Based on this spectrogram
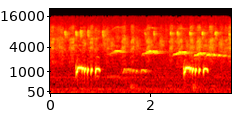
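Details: Local wild zebra dove in the morning, calling actively: two short bursts of four or five quick, bubbly, upslurred notes about two seconds apart, with softer steady whistles and higher thin notes from other birds behind.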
